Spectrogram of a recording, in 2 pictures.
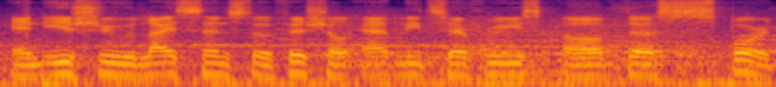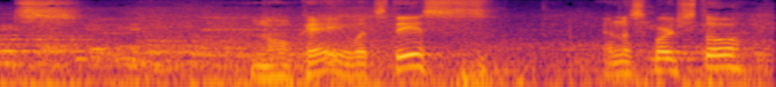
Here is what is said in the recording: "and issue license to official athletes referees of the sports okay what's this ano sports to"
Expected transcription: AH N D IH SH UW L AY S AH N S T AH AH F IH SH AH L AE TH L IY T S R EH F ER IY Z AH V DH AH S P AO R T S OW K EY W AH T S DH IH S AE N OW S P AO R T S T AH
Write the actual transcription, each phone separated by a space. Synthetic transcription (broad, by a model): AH N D IH SH UW L AY S AH N S T AH AH F IH SH AH L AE T L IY T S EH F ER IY S AH V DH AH S P AO R T S OW K EY W AH T S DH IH S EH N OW S P AO R T S T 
